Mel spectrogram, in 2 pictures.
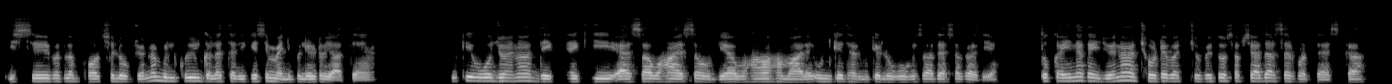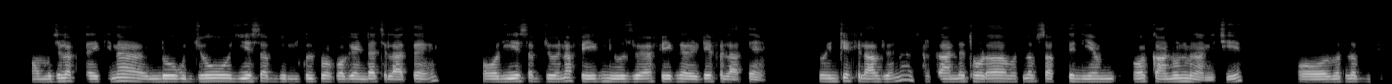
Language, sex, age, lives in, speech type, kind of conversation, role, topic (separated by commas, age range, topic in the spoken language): Hindi, male, 18-19, India, conversation, unstructured, none, क्या आपको लगता है कि डिजिटल मीडिया ने खबरों की दुनिया बदल दी है?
